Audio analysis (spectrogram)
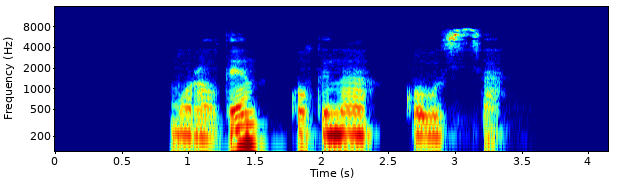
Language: Mari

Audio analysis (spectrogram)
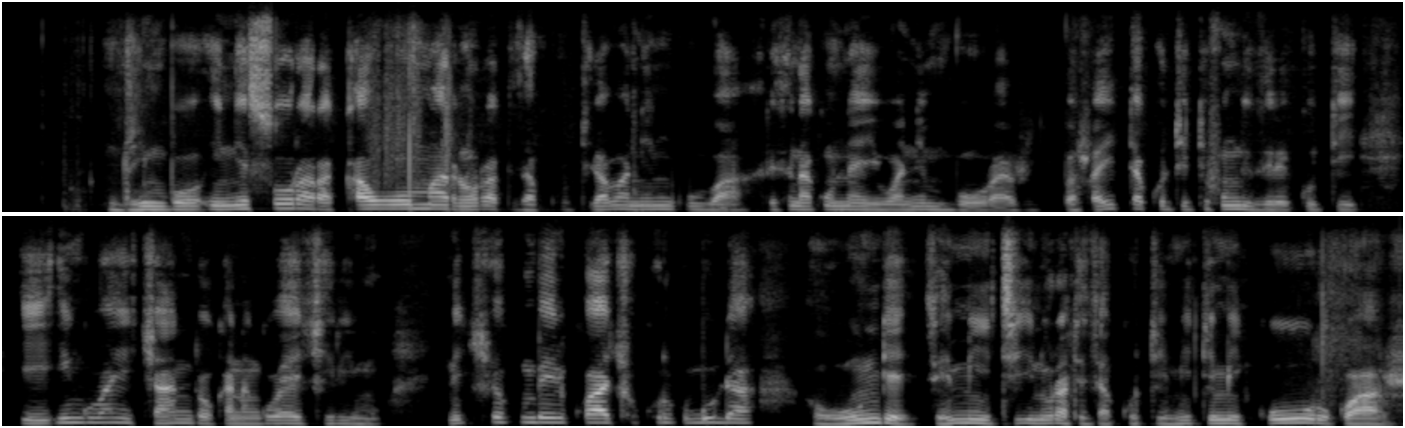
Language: Shona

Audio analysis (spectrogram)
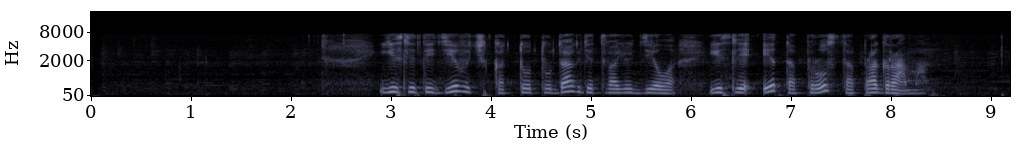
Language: Russian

